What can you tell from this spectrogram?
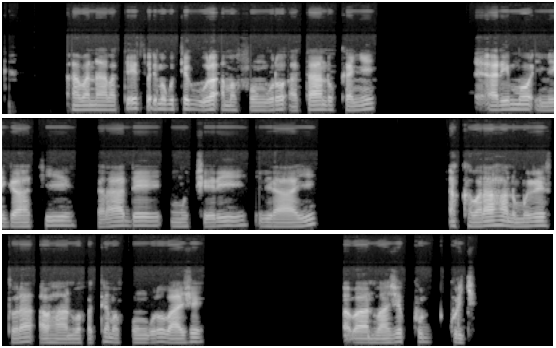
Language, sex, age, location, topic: Kinyarwanda, male, 25-35, Musanze, education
